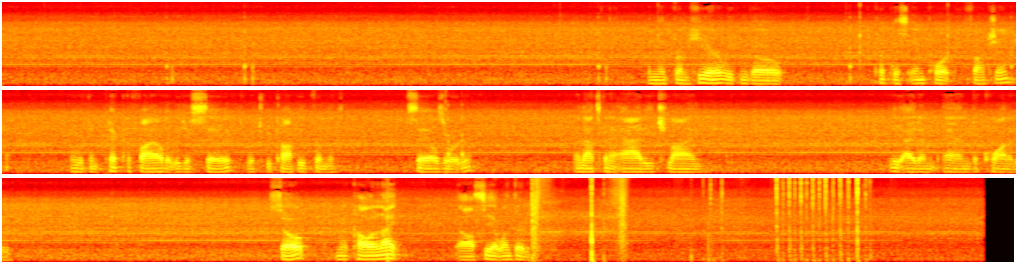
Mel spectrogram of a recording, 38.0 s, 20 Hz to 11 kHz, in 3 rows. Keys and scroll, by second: 34.2 super+Tab.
